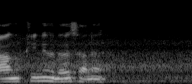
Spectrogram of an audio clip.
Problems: constant background noise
